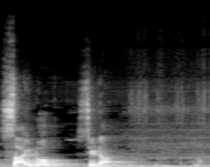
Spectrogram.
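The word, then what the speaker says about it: Psilopsida: बता दिए ठीक है इसको देखो साइलोप्स सीडा को पी से पी इसमें साइलेंट है ठीक है साइलोप सीडा दूसरा क्या होगा इसमें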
